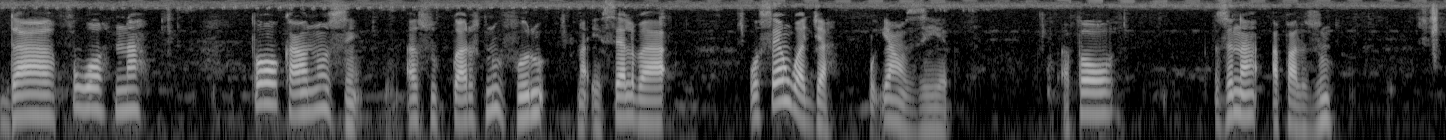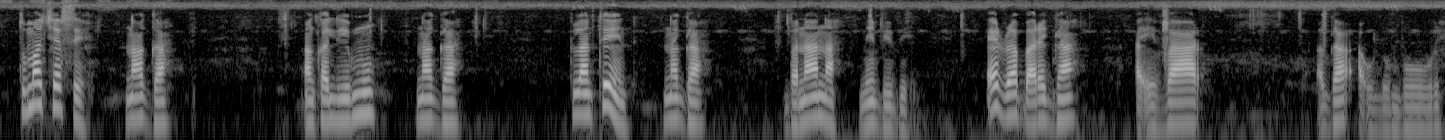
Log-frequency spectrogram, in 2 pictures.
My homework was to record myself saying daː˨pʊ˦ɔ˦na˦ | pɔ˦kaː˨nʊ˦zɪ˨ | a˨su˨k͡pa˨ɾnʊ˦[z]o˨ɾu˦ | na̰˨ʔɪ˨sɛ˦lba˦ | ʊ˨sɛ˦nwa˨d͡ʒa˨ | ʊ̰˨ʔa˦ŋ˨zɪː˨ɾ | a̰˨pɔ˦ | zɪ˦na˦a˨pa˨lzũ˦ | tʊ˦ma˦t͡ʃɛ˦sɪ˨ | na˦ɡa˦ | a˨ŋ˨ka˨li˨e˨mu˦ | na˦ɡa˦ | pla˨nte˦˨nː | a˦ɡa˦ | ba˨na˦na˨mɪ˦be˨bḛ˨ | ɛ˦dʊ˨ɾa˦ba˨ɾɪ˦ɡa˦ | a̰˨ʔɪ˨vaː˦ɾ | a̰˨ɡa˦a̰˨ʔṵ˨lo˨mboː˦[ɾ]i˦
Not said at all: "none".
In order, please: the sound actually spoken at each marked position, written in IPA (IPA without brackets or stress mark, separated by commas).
v, ɾ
